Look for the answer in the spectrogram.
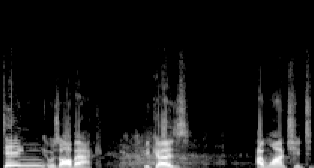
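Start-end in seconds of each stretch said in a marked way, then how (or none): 0.0-0.6 high, ringing, sustained "ding"; bright-idea bell sound, pitched way up; imitated bell ding. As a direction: sing out a bell chime on one held high note. Imitates a bell of sudden realization.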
